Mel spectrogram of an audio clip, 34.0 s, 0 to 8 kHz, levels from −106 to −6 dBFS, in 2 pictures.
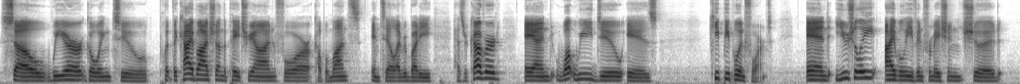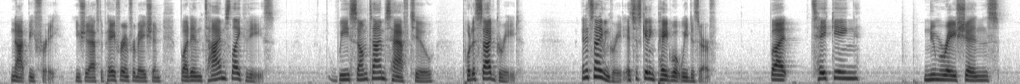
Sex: male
